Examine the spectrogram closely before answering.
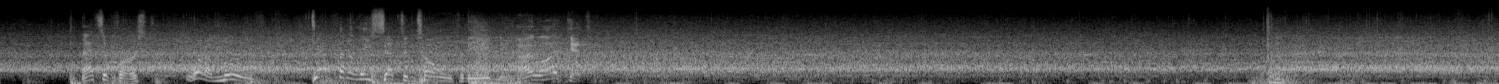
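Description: A large crowd roars steadily in an arena.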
